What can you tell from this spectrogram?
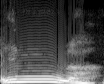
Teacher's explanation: alif itu adalah aksal halki, keluar di pangkal tenggorokan. Inna, nun tasdik, kemudian ini adalah termasuk dia gunnah, jadi ditekan sampai 2-3 harakat.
